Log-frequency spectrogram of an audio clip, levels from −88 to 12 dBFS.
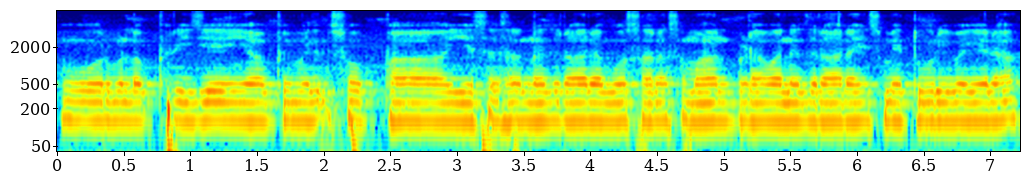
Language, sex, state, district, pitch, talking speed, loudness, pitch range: Hindi, male, Rajasthan, Bikaner, 125 Hz, 215 wpm, -17 LUFS, 125-130 Hz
